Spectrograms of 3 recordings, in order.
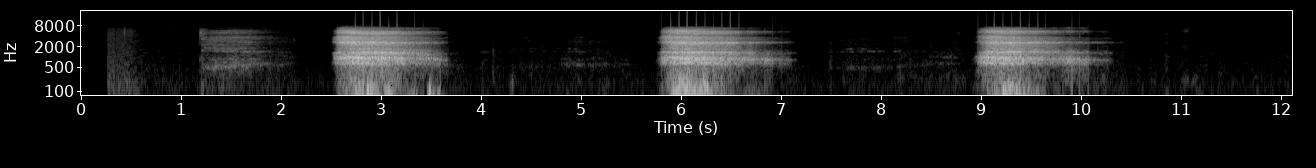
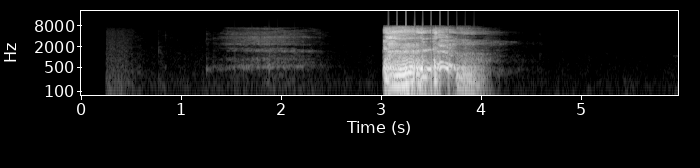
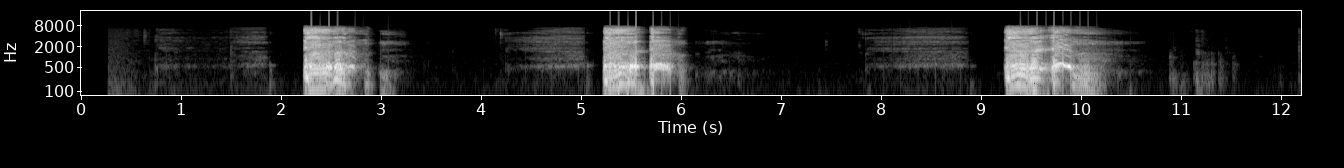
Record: {"exhalation_length": "12.1 s", "exhalation_amplitude": 7133, "exhalation_signal_mean_std_ratio": 0.37, "cough_length": "6.0 s", "cough_amplitude": 28782, "cough_signal_mean_std_ratio": 0.29, "three_cough_length": "12.2 s", "three_cough_amplitude": 25197, "three_cough_signal_mean_std_ratio": 0.31, "survey_phase": "alpha (2021-03-01 to 2021-08-12)", "age": "45-64", "gender": "Male", "wearing_mask": "No", "symptom_cough_any": true, "symptom_fatigue": true, "symptom_onset": "4 days", "smoker_status": "Never smoked", "respiratory_condition_asthma": false, "respiratory_condition_other": false, "recruitment_source": "Test and Trace", "submission_delay": "1 day", "covid_test_result": "Positive", "covid_test_method": "RT-qPCR"}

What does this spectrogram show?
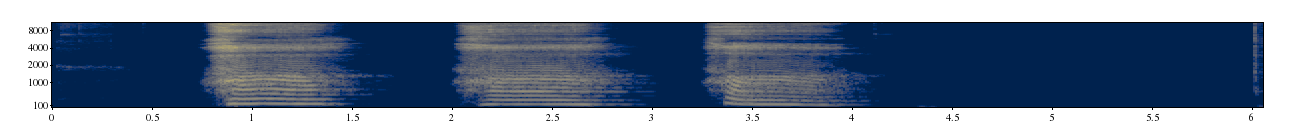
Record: {"exhalation_length": "6.1 s", "exhalation_amplitude": 32766, "exhalation_signal_mean_std_ratio": 0.49, "survey_phase": "beta (2021-08-13 to 2022-03-07)", "age": "45-64", "gender": "Female", "wearing_mask": "No", "symptom_none": true, "smoker_status": "Never smoked", "respiratory_condition_asthma": true, "respiratory_condition_other": true, "recruitment_source": "REACT", "submission_delay": "21 days", "covid_test_result": "Negative", "covid_test_method": "RT-qPCR", "influenza_a_test_result": "Negative", "influenza_b_test_result": "Negative"}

